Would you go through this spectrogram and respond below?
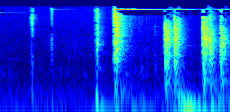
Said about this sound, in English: So heads she comes in, tails she doesn't, okay? We're tossing two coins, go.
